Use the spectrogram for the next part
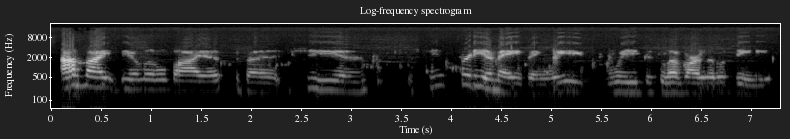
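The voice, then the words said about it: Southern American accent. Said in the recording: “You have the cutest accent. I don't get to talk to ... people from the ... South enough”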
